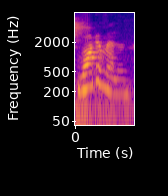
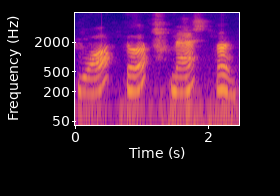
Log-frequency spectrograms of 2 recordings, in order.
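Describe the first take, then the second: First: Said in the usual way. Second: "वाटरमेलन" very slowly in four separate beats; split into syllables. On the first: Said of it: "read the word". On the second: Shown as a demonstration. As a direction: pause after each syllable of "वाटरमेलन". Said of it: "split in the syllables". ("वाटरमेलन" का हर syllable अलग, रुक-रुककर)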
